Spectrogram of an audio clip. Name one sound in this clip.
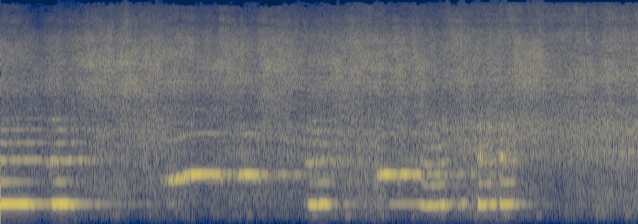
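A steam locomotive's whistle blows loudly in several short and long blasts.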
